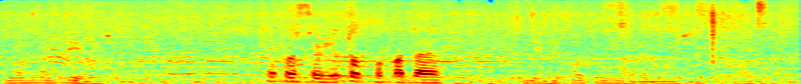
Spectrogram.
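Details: Bees coming in to the hive, recorded on a Xiaomi Yi action camera: a softer buzzing drone with a cluster of quick pulsing wing tones around the middle, then a steady hum with faint clicks.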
